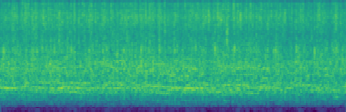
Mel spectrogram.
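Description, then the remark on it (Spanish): A large crowd of Indians packed into a big tent stands and applauds steadily and loudly, the dense clapping continuous throughout with a faint murmur of voices mixed in. “Los indios que abarrotan la gran carpa se ponen en pie y aplauden.”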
